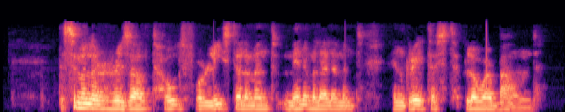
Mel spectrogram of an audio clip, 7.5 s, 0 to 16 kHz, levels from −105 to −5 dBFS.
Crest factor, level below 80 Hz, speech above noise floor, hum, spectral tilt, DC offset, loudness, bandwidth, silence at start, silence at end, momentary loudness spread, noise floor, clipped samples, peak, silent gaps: 16 dB; -54 dBFS; 42 dB; none; -6 dB/octave; under 0.1%; -18 LUFS; 7.6 kHz; 0.8 s; 0.35 s; 15 LU; -60 dBFS; under 0.1%; -2 dBFS; none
